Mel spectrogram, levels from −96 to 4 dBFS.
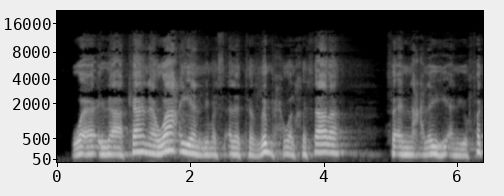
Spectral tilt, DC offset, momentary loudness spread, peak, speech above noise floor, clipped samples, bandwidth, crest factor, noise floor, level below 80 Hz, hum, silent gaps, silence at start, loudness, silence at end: -6.5 dB/octave; under 0.1%; 9 LU; -6 dBFS; 33 dB; under 0.1%; 12.5 kHz; 18 dB; -55 dBFS; -64 dBFS; none; none; 0.25 s; -24 LUFS; 0 s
